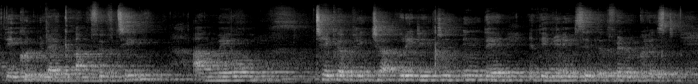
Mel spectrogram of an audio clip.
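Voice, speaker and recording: A teenage South African woman argues her points emphatically as a student in a group discussion. Her voice is soft-edged and fairly low, and it is picked up from a distance in a very reverberant room. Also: steady tone, brisk. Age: teenager, high school senior. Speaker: student panelist. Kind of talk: informal panel discussion. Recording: very echoey room, distant mic, faint noise.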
